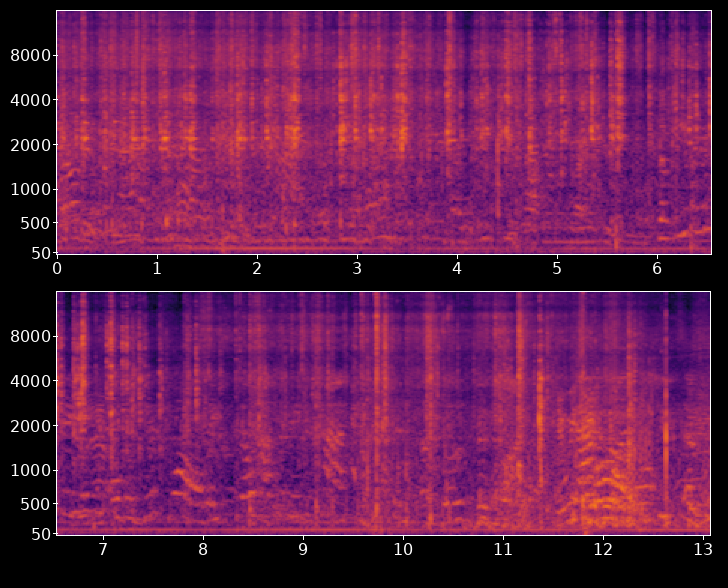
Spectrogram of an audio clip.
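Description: Plate armour clinking and rattling as a line of armoured fighters walks, many small metal clicks, with low voices talking underneath.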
